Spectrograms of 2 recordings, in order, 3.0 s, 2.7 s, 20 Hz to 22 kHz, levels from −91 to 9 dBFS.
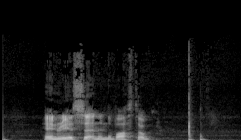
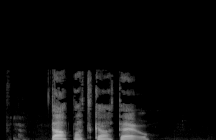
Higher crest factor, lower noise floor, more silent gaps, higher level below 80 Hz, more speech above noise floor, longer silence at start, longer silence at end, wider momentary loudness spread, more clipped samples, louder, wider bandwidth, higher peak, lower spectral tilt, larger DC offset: about the same, 22 dB vs 26 dB; second, -51 dBFS vs -80 dBFS; neither; first, -56 dBFS vs -78 dBFS; second, 28 dB vs 54 dB; second, 0.05 s vs 0.65 s; second, 0.45 s vs 0.85 s; first, 20 LU vs 10 LU; neither; first, -24 LUFS vs -27 LUFS; first, 15.5 kHz vs 11.5 kHz; about the same, -4 dBFS vs -4 dBFS; about the same, -5 dB/octave vs -5.5 dB/octave; neither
